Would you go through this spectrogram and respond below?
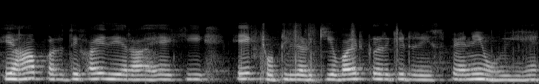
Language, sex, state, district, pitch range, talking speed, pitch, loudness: Hindi, female, Uttar Pradesh, Shamli, 220-245 Hz, 190 wpm, 230 Hz, -17 LUFS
